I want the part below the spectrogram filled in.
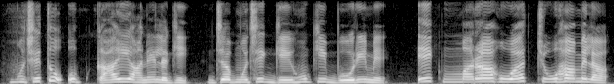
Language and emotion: Hindi, disgusted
